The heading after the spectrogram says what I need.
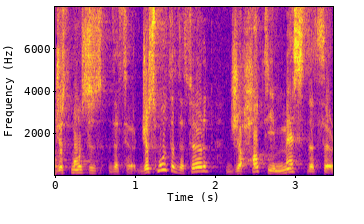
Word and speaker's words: Thutmose: That's hieroglyphic, how you can pronounce the name. Of course, we took it and we made it Thutmoses III, yes, right, which is wrong. So, but there is nothing called Thutmoses III. And if you went back to ancient Egypt, 1400s BC, and called somebody Thutmoses, nobody's going to give you any concern. Because you are not pronouncing something ancient Egyptian.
